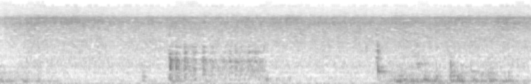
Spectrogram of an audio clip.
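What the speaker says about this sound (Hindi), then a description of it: "थोड़ा सा आलू को फ्राई करूंगी।" Potatoes fry in ghee and oil in a pan, a steady close sizzle with short bursts of crackle and a stir or two partway through.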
